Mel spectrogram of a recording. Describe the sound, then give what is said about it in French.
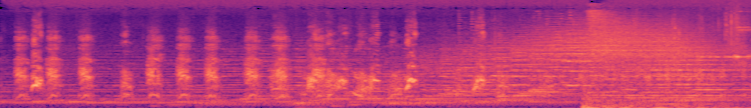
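Several dogs bark and yip in quick, overlapping bursts, with some whining mixed in, loud, in the kennel of Arnaud, head of the FNSEA; a low rumbling noise swells near the end. “Mais avant de pénétrer dans sa belle demeure, Arnaud fait un détour par le chenil car il passe toujours voir ses beaux chiens qu'il aime tant.”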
